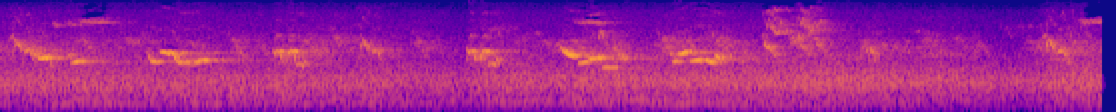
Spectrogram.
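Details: Song of an American robin perched in a tree: a string of bright, warbled whistled phrases, each a few quick slurred notes, repeated at a steady pace against faint background noise.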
